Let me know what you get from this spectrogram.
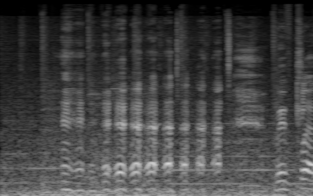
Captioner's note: laughs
